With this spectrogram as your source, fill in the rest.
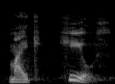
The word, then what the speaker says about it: Micheals: If you look at the spelling, it's actually Rip Mike Heels. It's m i c h e a ls. But people always pronounce it wrong.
